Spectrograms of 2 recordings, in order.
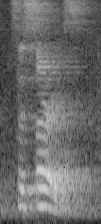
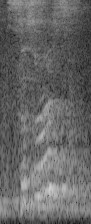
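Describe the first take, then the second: First: Said in the usual way. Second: "Susurrus" as a question, high and quiet; tentative high lift on "Susurrus". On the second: Real, not acted. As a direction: say "Susurrus" softly with a steep rising tune. Unsure try at a strange word.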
